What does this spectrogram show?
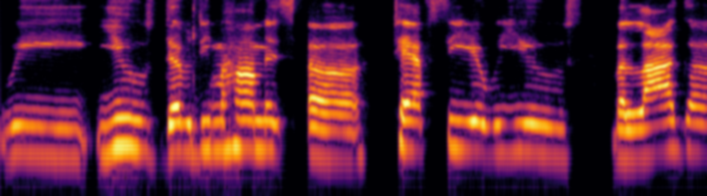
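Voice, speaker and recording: A woman of medium pitch speaks at a very slow pace in a monotone, flat intonation. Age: 70s. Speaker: scholar on a panel. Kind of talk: panel talk. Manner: halting, with repeated words.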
